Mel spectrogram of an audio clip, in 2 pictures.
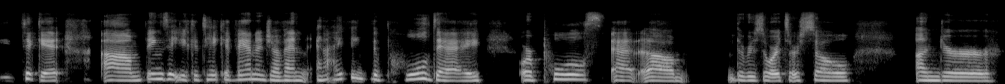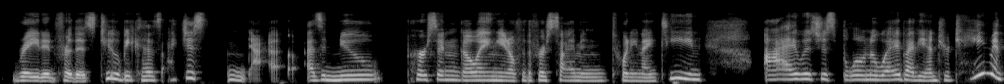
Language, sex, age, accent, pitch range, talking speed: English, female, 20-39, American, 190-255 Hz, 155 wpm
